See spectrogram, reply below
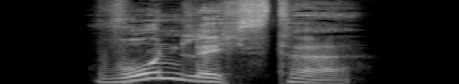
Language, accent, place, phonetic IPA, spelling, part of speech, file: German, Germany, Berlin, [ˈvoːnlɪçstə], wohnlichste, adjective, De-wohnlichste.ogg
- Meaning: inflection of wohnlich: 1. strong/mixed nominative/accusative feminine singular superlative degree 2. strong nominative/accusative plural superlative degree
